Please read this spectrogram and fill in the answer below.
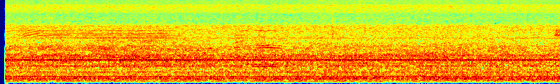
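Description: A steady mechanical hum with a constant high tone over an even hiss, unchanging throughout.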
